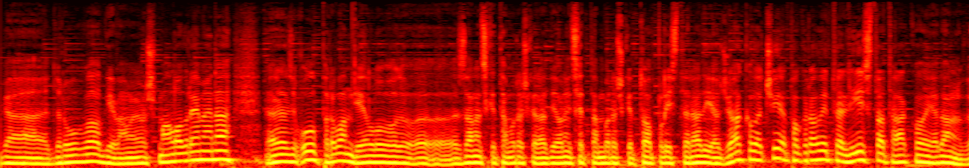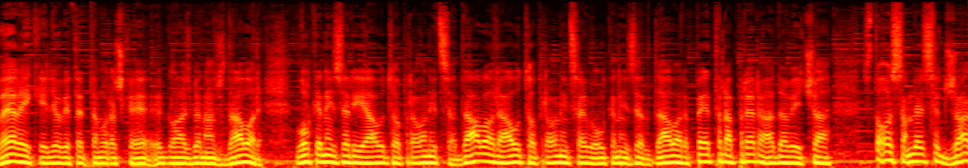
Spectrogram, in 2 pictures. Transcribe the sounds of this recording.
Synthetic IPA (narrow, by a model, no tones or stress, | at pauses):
ɡad̪ɾuɡo̞ɡimamojo̞ʃmaːlˠo̞ʋɾe̞me̞na | upr̩ʋo̞md̪je̞ːlu | zalanske̞t̪amboɾat͡ʃke̞ɾad̪io̞nit̪se̞t̪amboɾat͡ʃke̞t̪o̞plist̪eɾaːd̪iad͡ʒaːko̞ʋat͡ʃijepo̞kɾo̞ʋit̪e̞ʎist̪o̞t̪ako̞je̞d̪anʋe̞likiʎubjet̪eʎʲt̪amboɾat͡ʃkeɡlˠaːzbenat͡ʃd̪aʋoɾ | ʋulˠkenizeɾiaut̪o̞pɾaʋonit̪sad̪aʋoɾaut̪o̞pɾaʋonit̪saiʋulˠkanizeɾd̪aʋoɾpe̞t̪ɾapɾe̞ɾad̪o̞ʋit͡ɕa | st̪o̞ːsamd̪e̞se̞t̪d͡ʒa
